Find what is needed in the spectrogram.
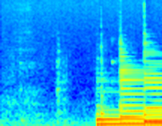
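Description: Acoustic guitar beginning a song's introduction: after a quiet first second, a chord rings out suddenly and further plucked notes follow, ringing on.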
